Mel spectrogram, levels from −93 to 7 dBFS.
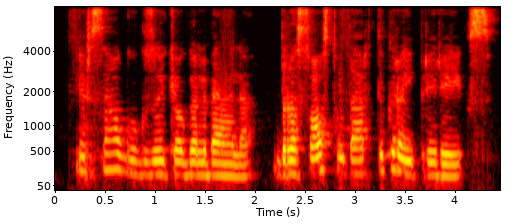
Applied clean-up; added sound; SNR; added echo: neural separator model SepFormer DNS4.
